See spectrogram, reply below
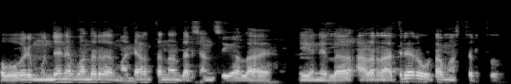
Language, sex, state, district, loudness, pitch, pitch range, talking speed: Kannada, male, Karnataka, Gulbarga, -16 LUFS, 110 Hz, 105-120 Hz, 175 wpm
